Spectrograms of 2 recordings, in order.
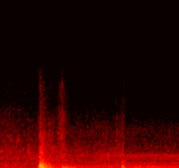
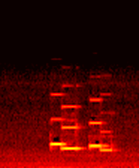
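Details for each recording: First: Propane detector in a Class C RV camper calibrated after the oven connection was re-tightened: quiet room, then one short bright high chirp signalling calibration done with no gas present. The oven had leaked propane because the fitting was not tight enough; no leak now. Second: RV propane detector alarming: two short bursts of high warbling beeps in a quiet room, propane leak at the oven connection after reinstalling it in a new countertop; cause found to be a fitting not tightened enough.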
